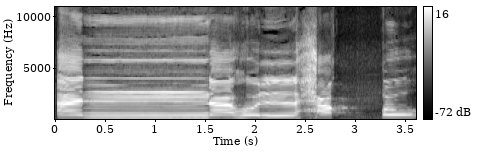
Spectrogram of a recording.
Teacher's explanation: قاف کو ہم نے سخت کرنا ہے تشدید کی وجہ سے اور اس کو موٹا بھی کرنا ہے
